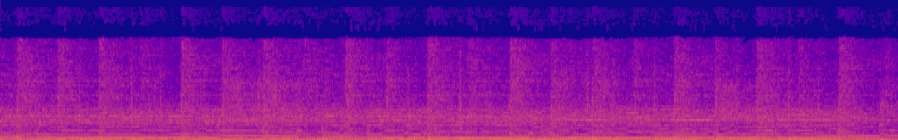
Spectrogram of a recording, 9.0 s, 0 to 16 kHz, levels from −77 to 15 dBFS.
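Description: No faults detected in this audio; nothing to flag.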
